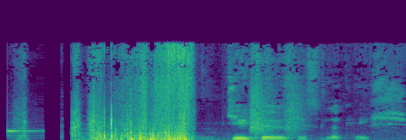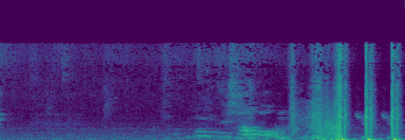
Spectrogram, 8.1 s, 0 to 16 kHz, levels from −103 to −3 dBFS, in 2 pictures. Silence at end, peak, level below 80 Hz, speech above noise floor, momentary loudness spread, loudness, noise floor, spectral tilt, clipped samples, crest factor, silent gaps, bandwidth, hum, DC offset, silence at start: 0.05 s; 0 dBFS; -36 dBFS; 38 dB; 24 LU; -22 LUFS; -66 dBFS; -5 dB/octave; under 0.1%; 24 dB; 0.46-0.70 s; 11.5 kHz; none; under 0.1%; 0.1 s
